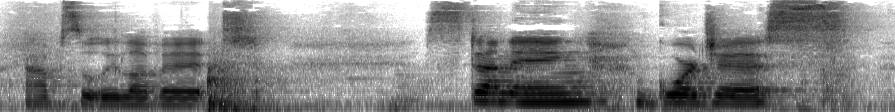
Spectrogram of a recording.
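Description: A woman speaks over light background noise. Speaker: vlogger. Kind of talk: casual vlog chat. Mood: excited, pleased. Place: empty room. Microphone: phone near.

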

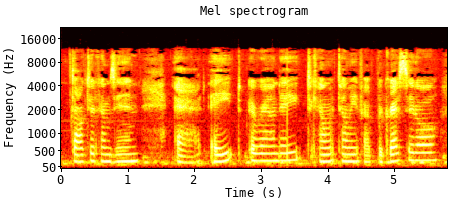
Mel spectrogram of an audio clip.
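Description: A woman's moderately paced speech, with ordinary pitch variation, comes through noticeable background noise. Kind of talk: casual vlog chat. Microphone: phone near.

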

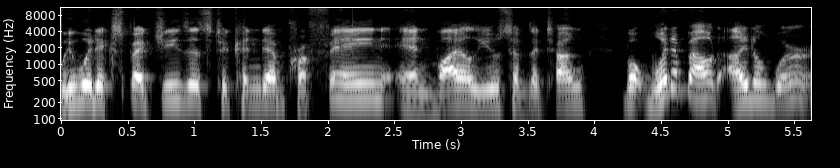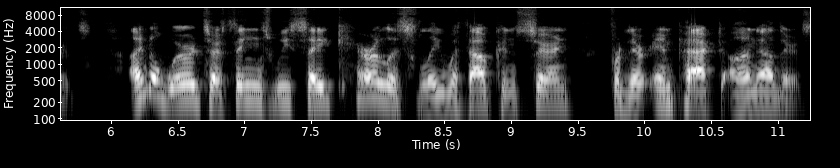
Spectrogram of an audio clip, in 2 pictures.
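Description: A voice with normal pitch movement speaks at a moderate pace against a quiet background. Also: man, high pitch for a man. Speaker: religious teacher. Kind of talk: sermon. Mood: calm, smiling, earnest. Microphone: lapel.

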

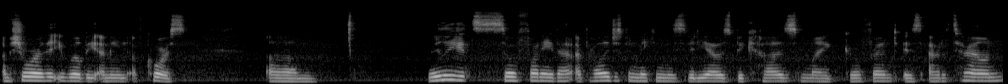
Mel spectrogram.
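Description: Over light background noise, a woman with a very deep, low pitch speaks at a moderate pace with fairly even intonation. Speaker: transgender woman in voice training. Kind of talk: casual talk to camera. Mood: candid, slightly emotional. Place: home room. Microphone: webcam.

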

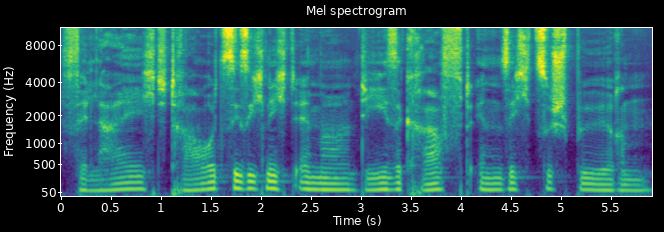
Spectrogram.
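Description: The calm, soothing voice moves at a very slow pace with hardly any pauses on a very clean recording with a silent background. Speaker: meditation guide. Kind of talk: guided meditation. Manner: soft, calm and slow, soothing, with pauses; gentle, warm, addressing the listener as du.

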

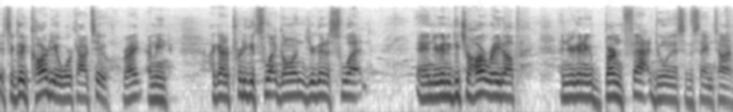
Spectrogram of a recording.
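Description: At a moderate pace, a man with a high pitch speaks in fairly even intonation. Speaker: fitness trainer. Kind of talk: tutorial. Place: gym.

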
